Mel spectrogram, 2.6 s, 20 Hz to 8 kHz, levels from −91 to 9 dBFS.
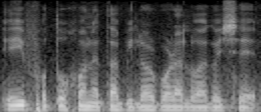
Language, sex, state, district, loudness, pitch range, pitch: Assamese, male, Assam, Kamrup Metropolitan, -16 LUFS, 85-95 Hz, 90 Hz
